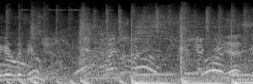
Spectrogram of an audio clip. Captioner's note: chatter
